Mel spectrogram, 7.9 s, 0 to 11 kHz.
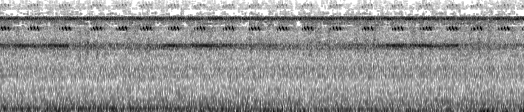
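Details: Crickets, shared for tinnitus relief, give short high chirps repeated about every 0.4 seconds in a steady rhythm, over a continuous high insect whine and a low background rumble.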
